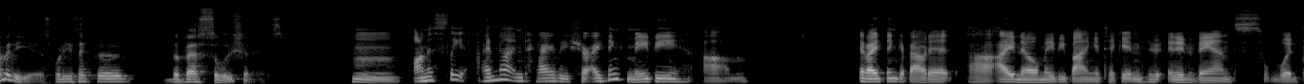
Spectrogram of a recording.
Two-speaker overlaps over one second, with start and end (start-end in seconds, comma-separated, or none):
none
